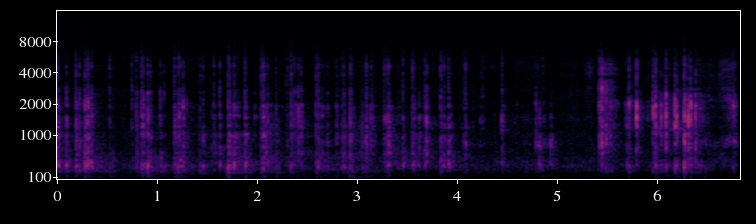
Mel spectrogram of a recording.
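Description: Long red acrylic nails tap and scratch a small, flat, printed cardboard product box (Eshabeauty Base Kit), hollow with its contents not visible. The result is a quiet, continuous run of quick, dry clicks and papery scratches with no low end and a bright, crinkly edge, each tap dying out almost instantly.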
